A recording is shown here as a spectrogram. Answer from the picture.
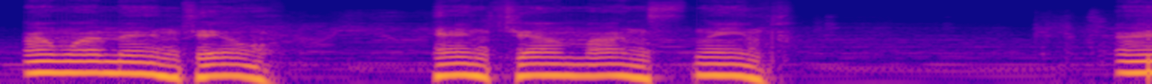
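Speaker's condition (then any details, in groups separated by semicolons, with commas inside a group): ALS; stem cell treatment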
